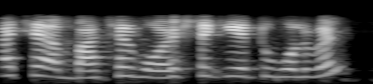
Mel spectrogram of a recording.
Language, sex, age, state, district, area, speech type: Bengali, female, 30-45, West Bengal, Darjeeling, rural, conversation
